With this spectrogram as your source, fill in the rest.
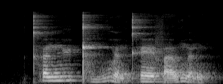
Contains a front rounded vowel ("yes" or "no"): yes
